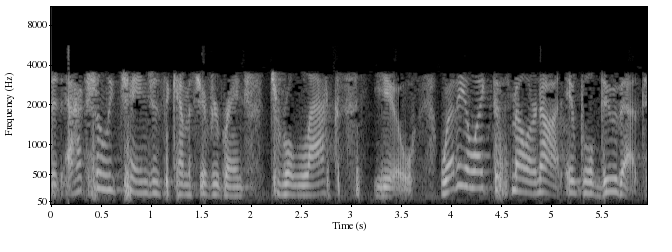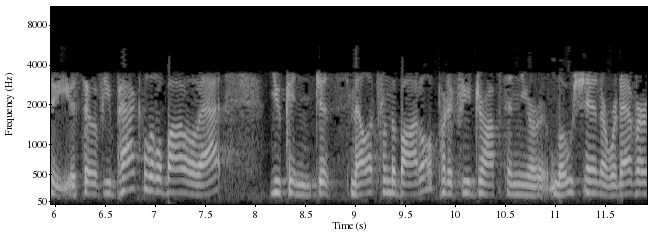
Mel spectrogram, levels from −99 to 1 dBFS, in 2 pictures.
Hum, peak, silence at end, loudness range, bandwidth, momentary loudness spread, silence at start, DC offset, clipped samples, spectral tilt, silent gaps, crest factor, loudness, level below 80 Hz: none; -14 dBFS; 0 s; 1 LU; 5.8 kHz; 4 LU; 0 s; under 0.1%; under 0.1%; -8.5 dB/octave; none; 18 dB; -32 LUFS; -76 dBFS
